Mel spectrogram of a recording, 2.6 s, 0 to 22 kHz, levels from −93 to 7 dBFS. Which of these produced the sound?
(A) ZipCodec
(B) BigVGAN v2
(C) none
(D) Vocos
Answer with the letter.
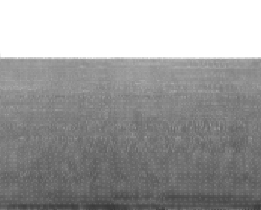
D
